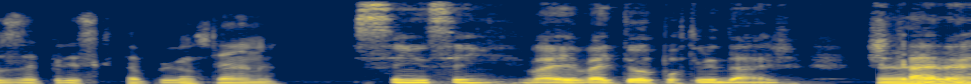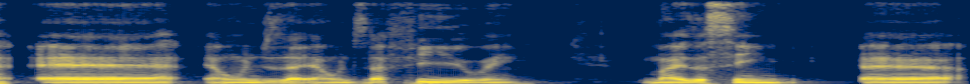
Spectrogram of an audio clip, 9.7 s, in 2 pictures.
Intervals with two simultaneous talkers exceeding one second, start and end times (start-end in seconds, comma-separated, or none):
none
